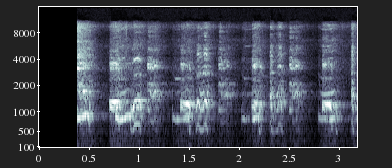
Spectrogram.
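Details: Grey-cowled wood rail song: loud, harsh, broadband cackling notes in rapid irregular bursts, each with a clearer tone near the low middle, separated by short gaps.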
